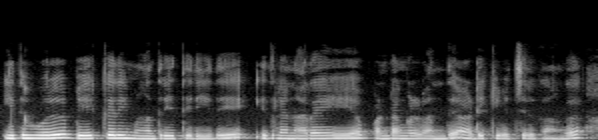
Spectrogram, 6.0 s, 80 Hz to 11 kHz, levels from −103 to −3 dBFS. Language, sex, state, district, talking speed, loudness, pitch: Tamil, female, Tamil Nadu, Kanyakumari, 110 wpm, -17 LUFS, 220 Hz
